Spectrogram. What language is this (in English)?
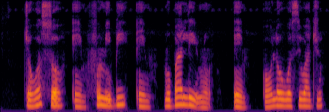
Yoruba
